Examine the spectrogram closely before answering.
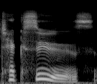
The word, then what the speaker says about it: Texas: But remember, there's a distinct tex sound at the beginning. Oh, Texas. Texas.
